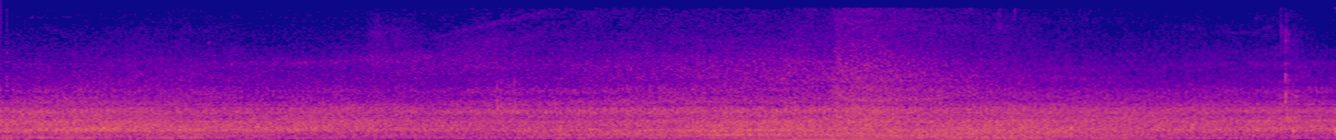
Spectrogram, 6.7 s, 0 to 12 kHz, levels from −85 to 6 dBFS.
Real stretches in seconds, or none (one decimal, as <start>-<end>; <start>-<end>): 0.0-0.5; 1.0-5.0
